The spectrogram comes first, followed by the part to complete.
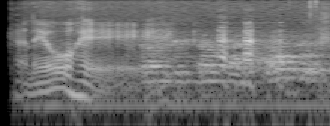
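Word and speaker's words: Kāneʻohe: And he's from Kaneohe on Oahu. Finally, I get that pronunciation. Kaneohe.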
